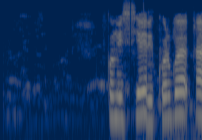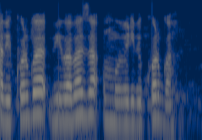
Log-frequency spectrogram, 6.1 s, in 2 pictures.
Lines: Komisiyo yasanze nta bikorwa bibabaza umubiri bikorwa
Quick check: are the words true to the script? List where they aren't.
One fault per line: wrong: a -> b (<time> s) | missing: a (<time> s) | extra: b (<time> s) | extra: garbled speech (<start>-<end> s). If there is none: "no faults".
wrong: yasanze -> bikorwa (2.2 s)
